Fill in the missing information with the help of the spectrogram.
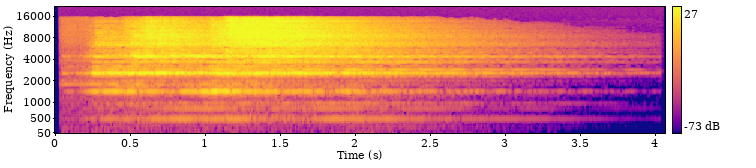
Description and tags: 5 Gallon Glass Water Bottle, swirling a small copper coil in the bottom of the bottle.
